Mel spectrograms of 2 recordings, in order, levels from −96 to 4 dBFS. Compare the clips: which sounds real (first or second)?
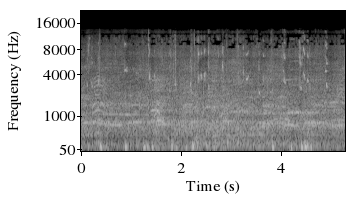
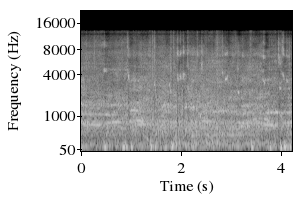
first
